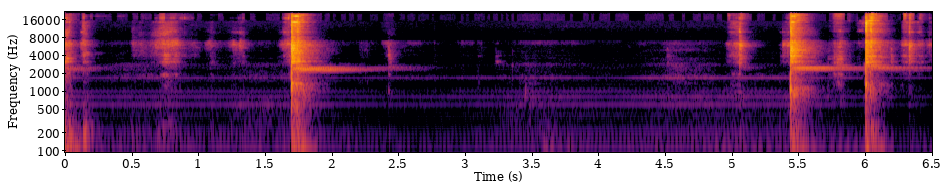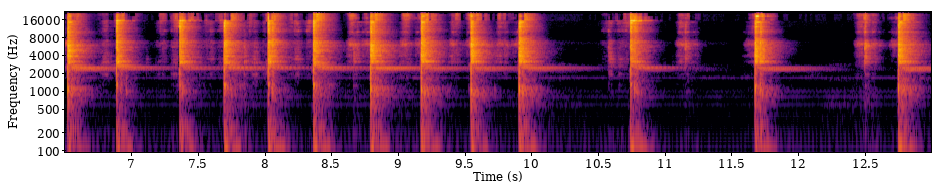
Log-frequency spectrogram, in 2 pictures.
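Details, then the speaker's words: Cox 1776 engine cylinder head: after lapping, the valve shows a grey contact trace all around its seat; released from the spring compressor, it snaps down with crisp, clean wooden clacks, no dull or buzzy contact, so the valve seats properly. "Hop. Alors, j'écarte un petit peu le support, voilà, pour qu'elle descende. On entend le bruit, au bruit quand elle claque."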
